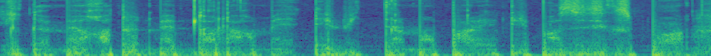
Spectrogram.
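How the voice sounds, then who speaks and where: Noticeable noise sits in the background. Over it, a man whispers. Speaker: ASMR creator. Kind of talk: whispered book reading. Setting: close to microphone. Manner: whispered.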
